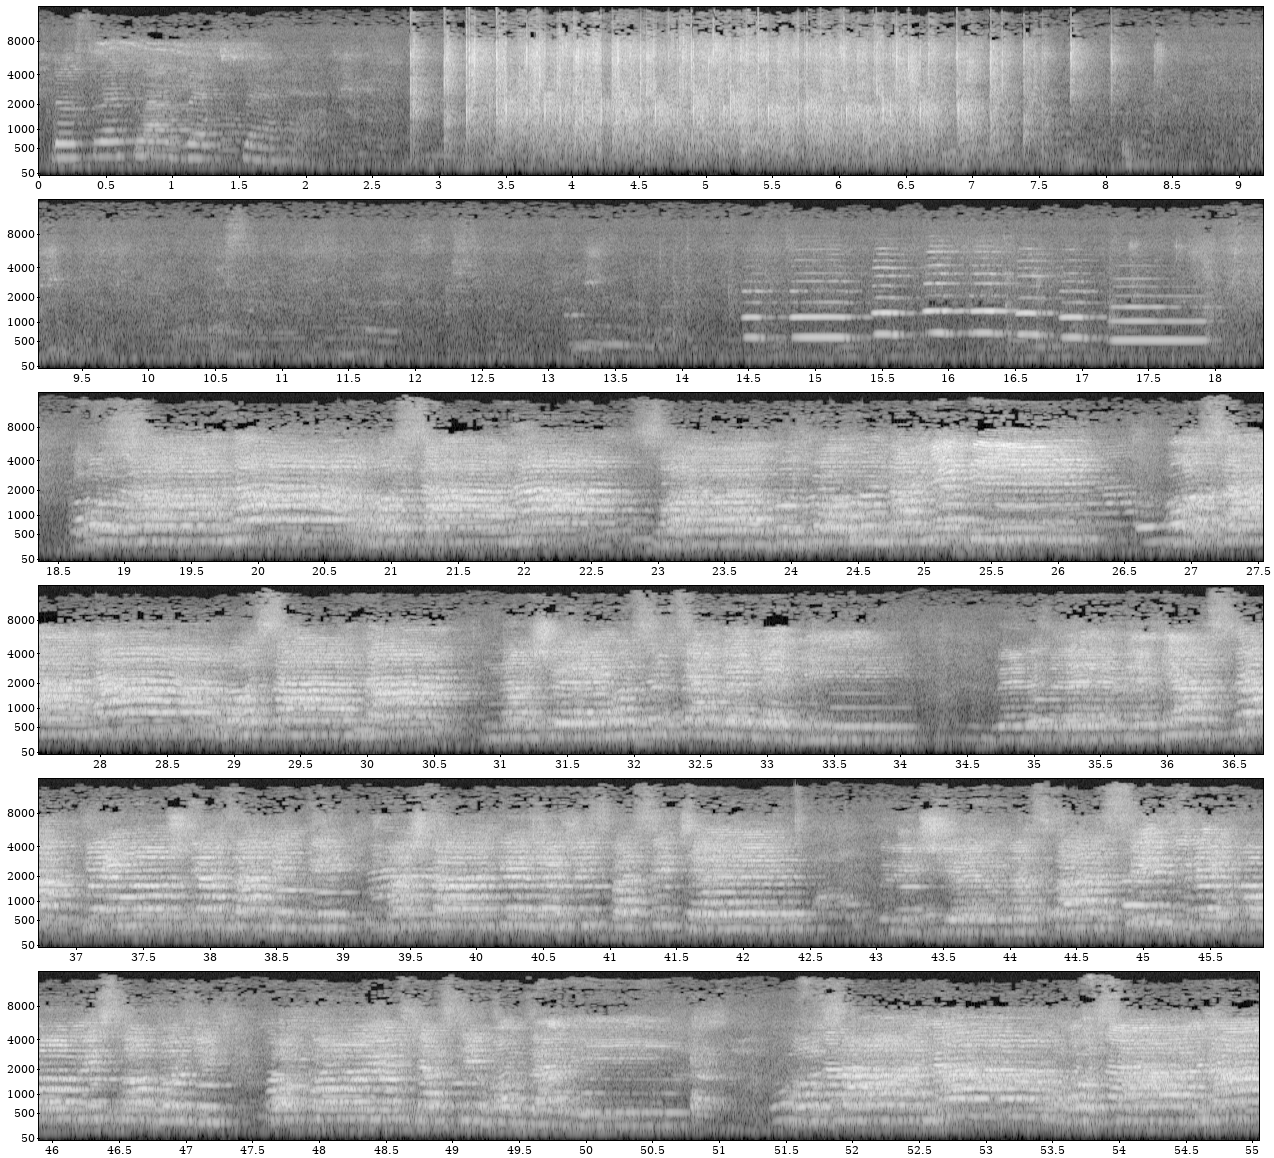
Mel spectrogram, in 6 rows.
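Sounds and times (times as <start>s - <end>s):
children's choir singing: 17.7s - 55.0s.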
